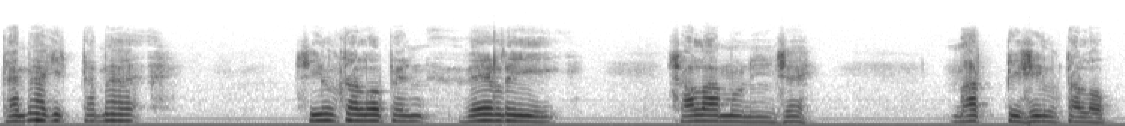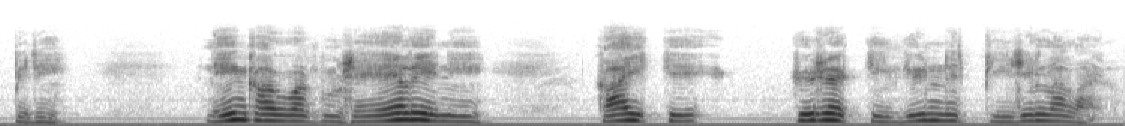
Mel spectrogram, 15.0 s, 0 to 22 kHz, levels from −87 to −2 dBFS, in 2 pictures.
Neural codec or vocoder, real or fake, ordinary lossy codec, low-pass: none; real; none; 19.8 kHz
